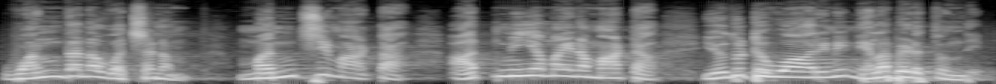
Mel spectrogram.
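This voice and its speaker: High husky preacher in a reverberant hall. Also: male voice, animated, slow pace. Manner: asks the congregation questions and answers them; acts out quoted speech in shifting voices. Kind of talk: sermon.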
